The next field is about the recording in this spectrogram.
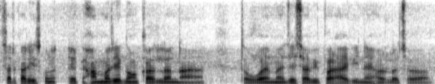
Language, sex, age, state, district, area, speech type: Maithili, male, 18-30, Bihar, Purnia, rural, spontaneous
